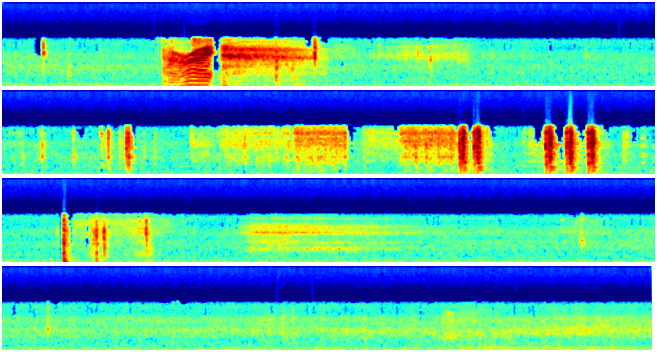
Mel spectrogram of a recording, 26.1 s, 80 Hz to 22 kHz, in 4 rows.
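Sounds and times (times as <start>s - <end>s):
steady low rumble: 0.0s - 26.0s
clicks and rustling of hand work: 6.7s - 13.0s
sharp knocks: 13.6s - 14.2s.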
